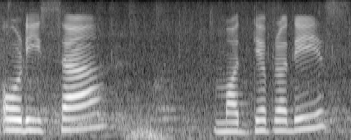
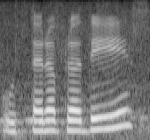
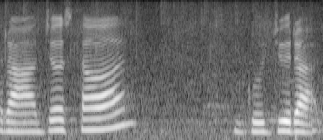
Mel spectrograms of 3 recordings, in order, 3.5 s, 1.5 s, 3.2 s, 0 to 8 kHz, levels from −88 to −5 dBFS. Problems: constant background noise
